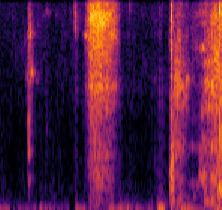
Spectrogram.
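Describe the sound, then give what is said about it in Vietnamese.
A few harsh coughs in quick bursts: a short catch, then a long rasping cough, followed after a pause by two more forceful coughs with no talking. The person coughing has had a cough for the past few days, leaving the voice slightly hoarse. “xin lỗi quý vị, mấy hôm nay chúng tôi bị ho cho nên hơi bị khan tiếng chút.”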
